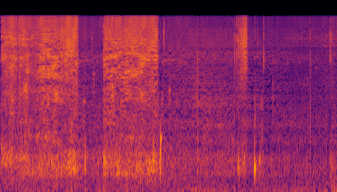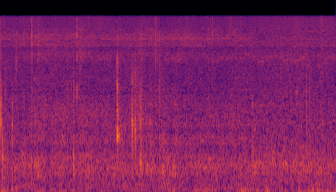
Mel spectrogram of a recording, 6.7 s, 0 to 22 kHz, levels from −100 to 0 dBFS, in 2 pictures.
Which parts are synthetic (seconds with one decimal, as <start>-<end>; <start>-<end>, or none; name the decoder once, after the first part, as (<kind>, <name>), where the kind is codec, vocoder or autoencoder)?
1.9-5.9 (codec, SNAC)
